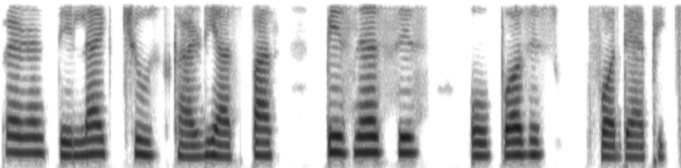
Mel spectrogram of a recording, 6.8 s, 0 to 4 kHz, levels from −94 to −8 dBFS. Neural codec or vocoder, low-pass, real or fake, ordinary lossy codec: codec, 16 kHz in and 24 kHz out, 1 kbps, XY-Tokenizer; 3.6 kHz; fake; none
